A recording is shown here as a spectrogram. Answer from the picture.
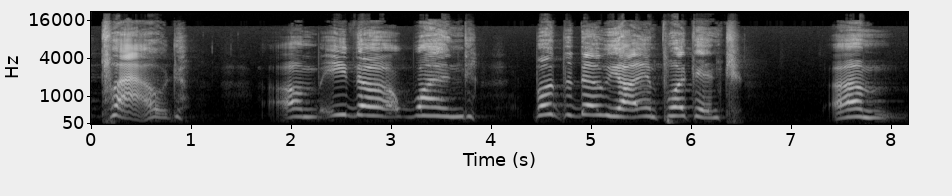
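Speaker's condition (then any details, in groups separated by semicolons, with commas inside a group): Cerebral palsy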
